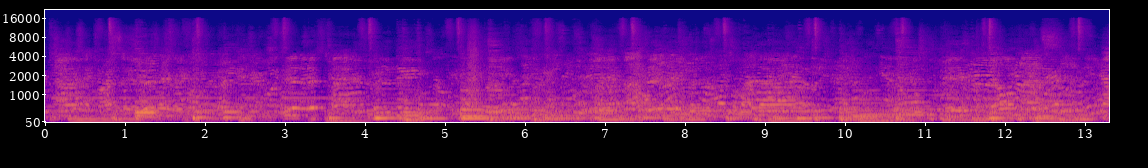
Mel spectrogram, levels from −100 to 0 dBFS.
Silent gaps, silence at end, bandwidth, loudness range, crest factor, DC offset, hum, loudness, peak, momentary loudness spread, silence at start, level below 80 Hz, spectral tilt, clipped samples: none; 0 s; 16.5 kHz; 1 LU; 16 dB; under 0.1%; none; -40 LUFS; -22 dBFS; 6 LU; 0 s; -62 dBFS; -6.5 dB/octave; under 0.1%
